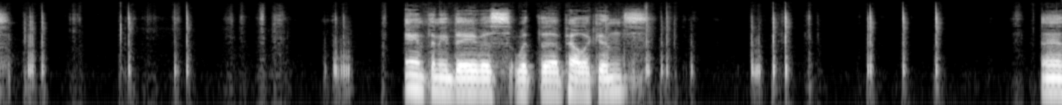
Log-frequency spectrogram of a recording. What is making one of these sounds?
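Stiff cards slide and tap softly against each other.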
